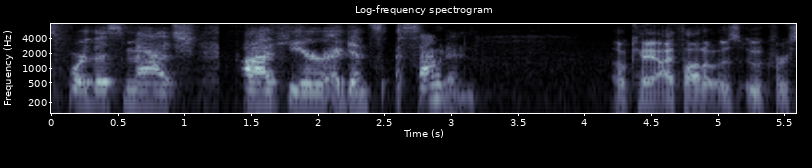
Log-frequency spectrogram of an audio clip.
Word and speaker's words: Sowden: And I see it's pronounced, yes, Sowden. Okay. Like, are your pants ripped? Better Sowden.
